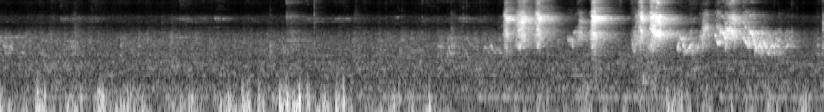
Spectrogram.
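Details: Several budgerigars stay quiet under a low hum for about five seconds, then erupt into rapid, harsh, crackling squawks and chirps repeated for roughly two and a half seconds.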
